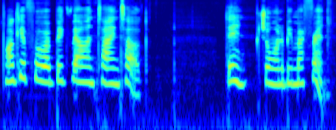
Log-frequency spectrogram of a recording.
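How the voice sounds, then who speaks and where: Woman voicing an excitable little boy shark, high-pitched. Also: normal speed, dry recording. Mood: eager, pleading. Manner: excitable, exclaiming, earnest. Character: eager, friendly young male lemon shark.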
